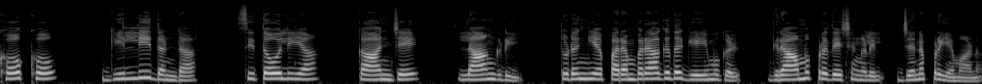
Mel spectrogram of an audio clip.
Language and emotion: Malayalam, neutral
